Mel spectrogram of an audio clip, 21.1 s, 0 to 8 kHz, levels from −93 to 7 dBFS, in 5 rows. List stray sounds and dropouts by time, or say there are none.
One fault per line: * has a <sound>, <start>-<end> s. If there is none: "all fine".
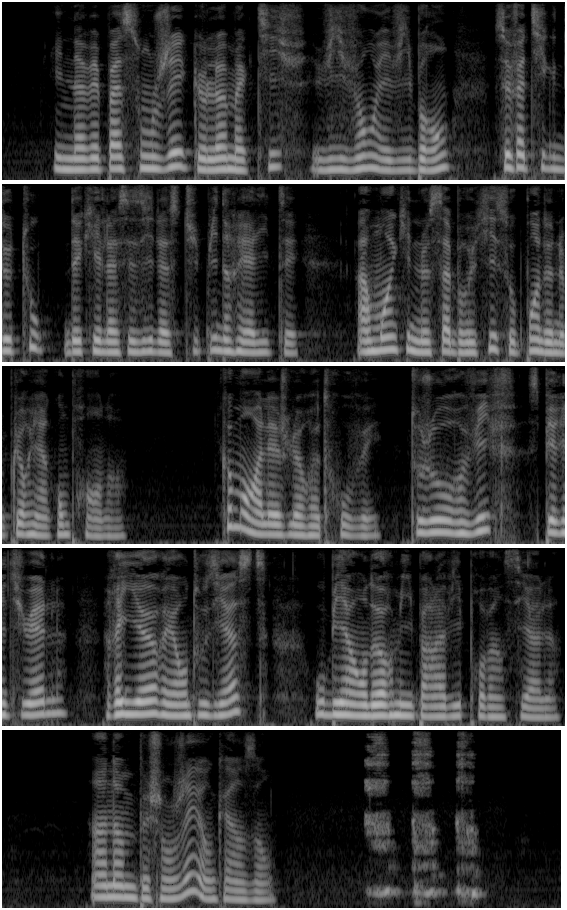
* has a cough, 19.6-20.5 s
